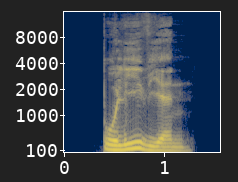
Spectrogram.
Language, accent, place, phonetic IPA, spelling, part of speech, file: German, Germany, Berlin, [boˈliːvi̯ən], Bolivien, proper noun, De-Bolivien.ogg
- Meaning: Bolivia (a country in South America)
